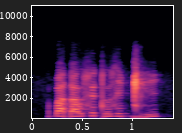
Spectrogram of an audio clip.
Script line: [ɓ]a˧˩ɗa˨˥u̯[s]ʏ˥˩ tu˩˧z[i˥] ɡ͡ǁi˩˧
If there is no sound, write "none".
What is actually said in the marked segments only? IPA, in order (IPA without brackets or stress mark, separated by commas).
ɓ, s, i˨˥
